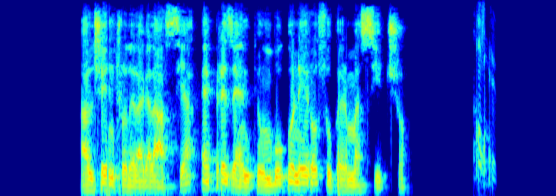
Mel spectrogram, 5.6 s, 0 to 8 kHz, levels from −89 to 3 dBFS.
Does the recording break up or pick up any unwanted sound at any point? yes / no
yes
